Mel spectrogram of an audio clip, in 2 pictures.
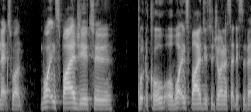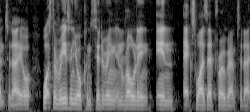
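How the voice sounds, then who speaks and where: Fairly quick, monotone, flat delivery from a man in a quiet background. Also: medium pitch for a man. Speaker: sales coach. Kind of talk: workshop teaching. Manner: stammers, with natural pauses.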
